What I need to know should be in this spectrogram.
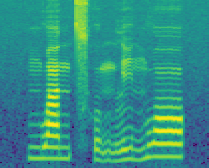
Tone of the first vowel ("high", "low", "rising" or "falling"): high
